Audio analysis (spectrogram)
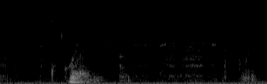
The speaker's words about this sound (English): All right, let's take a sip. All right, one more.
